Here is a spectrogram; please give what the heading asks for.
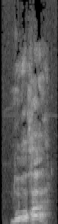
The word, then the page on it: noGa: Xyzyl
